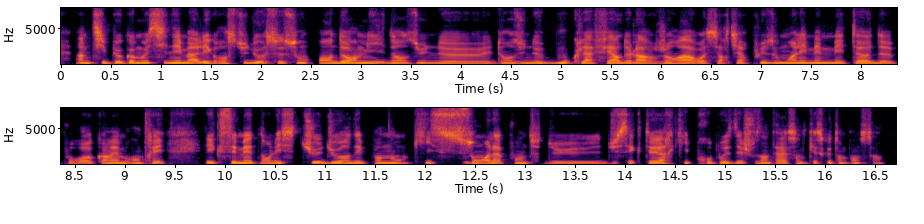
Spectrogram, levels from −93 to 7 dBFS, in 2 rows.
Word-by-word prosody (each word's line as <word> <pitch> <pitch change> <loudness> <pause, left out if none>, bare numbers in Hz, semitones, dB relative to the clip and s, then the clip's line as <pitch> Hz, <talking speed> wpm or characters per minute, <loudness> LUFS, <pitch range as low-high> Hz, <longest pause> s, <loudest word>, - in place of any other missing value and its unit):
Un 115 - +3
petit 125 +4 +2
peu 150 +1 +4
comme 135 -3 +3
au 120 - +4
cinéma, 120 +4 +4
les 135 -5 +4
grands 120 +3 -3
studios 130 +4 +1
se 120 -7 0
sont 115 0 +2
endormis 140 -1 +2
dans 120 -4 -1
une, 115 -1 -4
heu, 100 0 -4
dans 110 +2 -5
une 115 +2 -1
boucle 125 +6 -1
à 110 - +3
faire 125 +2 +2
de 120 - +1
l'argent, 120 +2 +1
à - - +6
ressortir 115 +3 -2
plus 125 -2 -2
ou 120 - 0
moins 125 0 +2
les 120 - +3
mêmes 115 0 +1
méthodes, 115 -1 0
pour, 100 0 -6
heu, - - -3
quand 115 +3 -3
même 115 0 +2
rentrer 110 - -3 0.4
et 120 - +1
que - - -7
c'est 130 - +4
maintenant 125 +7 +2
les 120 - 0
studios 140 0 +1
indépendants 120 +3 -1
qui 115 - -5
sont 160 +9 +2
à - - +2
la 115 -4 +1
pointe 120 +1 -4
du 95 -3 -7
du 105 +2 -5
secteur, 125 +7 +1
qui 105 - -8
proposent 125 +2 -3
des 110 -1 -3
choses 115 +2 -5
intéressantes, 105 +6 -2
qu'est-ce 120 -3 -2
que - - -5
tu 100 - -7
en 100 - -8
penses 100 +1 -6
toi? 105 - -10
120 Hz, 220 wpm, -24 LUFS, 110-130 Hz, 0.4 s, à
